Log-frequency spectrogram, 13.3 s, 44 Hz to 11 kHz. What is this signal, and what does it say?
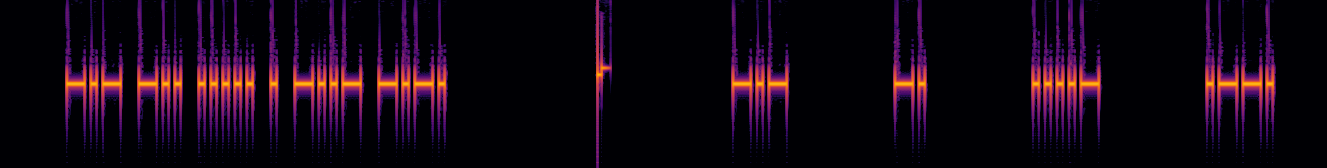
Morse code, heard as a keyed tone, about 20 wpm, spaced as for 12 wpm, 700 Hz. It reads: KD5EXC KN4P
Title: USA Call Signs - 6 Characters - 6x Character Spacing - 20wpm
